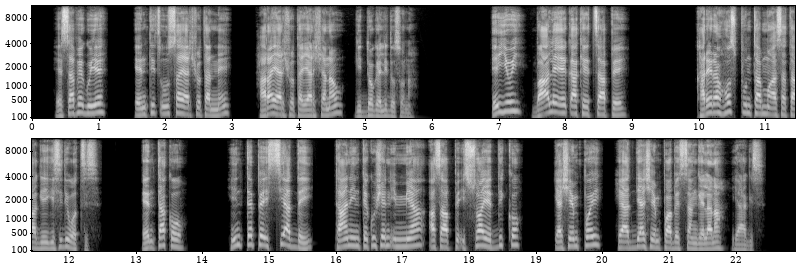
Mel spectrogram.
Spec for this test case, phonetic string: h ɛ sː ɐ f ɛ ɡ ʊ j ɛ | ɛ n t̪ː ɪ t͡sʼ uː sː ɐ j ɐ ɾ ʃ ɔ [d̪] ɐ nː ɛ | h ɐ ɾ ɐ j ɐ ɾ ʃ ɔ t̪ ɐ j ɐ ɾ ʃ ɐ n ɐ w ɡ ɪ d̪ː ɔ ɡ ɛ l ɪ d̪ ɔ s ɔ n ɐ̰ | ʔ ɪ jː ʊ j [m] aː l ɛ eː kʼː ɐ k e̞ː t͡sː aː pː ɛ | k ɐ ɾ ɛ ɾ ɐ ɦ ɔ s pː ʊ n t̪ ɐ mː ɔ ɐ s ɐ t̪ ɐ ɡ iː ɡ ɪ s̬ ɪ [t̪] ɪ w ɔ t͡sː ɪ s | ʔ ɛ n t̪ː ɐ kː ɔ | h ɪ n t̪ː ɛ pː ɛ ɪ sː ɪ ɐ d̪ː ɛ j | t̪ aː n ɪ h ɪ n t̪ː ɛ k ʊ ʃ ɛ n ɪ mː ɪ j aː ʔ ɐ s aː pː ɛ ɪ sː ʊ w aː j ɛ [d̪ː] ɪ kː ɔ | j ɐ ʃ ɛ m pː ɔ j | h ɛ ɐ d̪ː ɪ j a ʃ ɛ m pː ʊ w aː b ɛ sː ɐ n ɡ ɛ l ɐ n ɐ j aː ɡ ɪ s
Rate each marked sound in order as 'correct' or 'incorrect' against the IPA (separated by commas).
incorrect, incorrect, incorrect, correct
